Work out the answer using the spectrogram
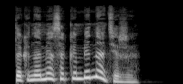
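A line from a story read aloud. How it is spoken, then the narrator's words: Exclamation. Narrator (Russian): воскликнула Зина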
